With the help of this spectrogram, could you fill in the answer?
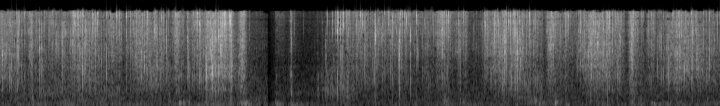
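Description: Clear pink slime packed with plastic fishbowl beads is held in the hands, then stretched, folded and squeezed with the fingers. It gives dense, bright crackling crunches with almost no low end. The crunching is steady but briefly drops away near the four-second mark before picking back up.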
